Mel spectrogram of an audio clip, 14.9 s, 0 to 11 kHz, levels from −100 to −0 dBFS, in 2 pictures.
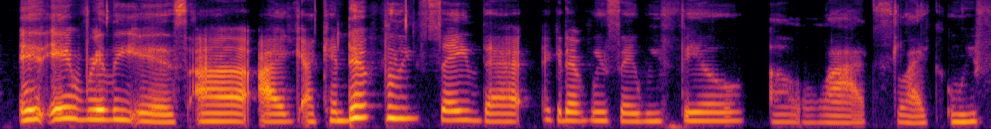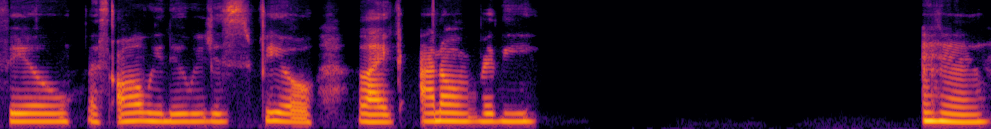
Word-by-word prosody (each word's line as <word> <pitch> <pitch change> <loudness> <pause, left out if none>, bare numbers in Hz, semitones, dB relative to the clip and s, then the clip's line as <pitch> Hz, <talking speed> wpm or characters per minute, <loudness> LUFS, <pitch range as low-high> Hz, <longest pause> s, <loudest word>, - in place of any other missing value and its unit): It 250 +3 +6
it 275 -1 +6
really 250 -4 +4
is. 190 0 0
Uh, 210 -1 +3
I 200 0 +2
I 200 - -3
can 225 +2 -2
definitely 290 0 +5
say 240 -3 -1
that 205 -3 -4
I 250 - -9
can 230 - -6
definitely 225 0 -2
say 210 -2 -5
we 210 0 -7
feel 220 +1 -5 0.2
a 190 0 -12
lot, 180 - -8 0.2
like, 175 -1 -8
we 195 0 -2
feel 205 0 -2
that's 200 -4 -7
all 210 +1 +1
we 210 -1 -1
do. 200 0 -2
We 200 0 -3
just 200 0 -5
feel 220 -3 -1 0.3
like, 190 -1 +1
I 210 0 +2
don't 210 -1 +2
really 205 0 -3 2.9
Mhm. 200 -3 +3
210 Hz, 135 wpm, -24 LUFS, 200-225 Hz, 2.9 s, It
